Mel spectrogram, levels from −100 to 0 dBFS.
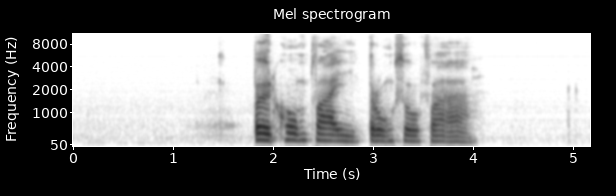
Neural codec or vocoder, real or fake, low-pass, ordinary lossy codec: vocoder, 22.05 kHz, 80 mel bands, HiFi-GAN; fake; none; none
